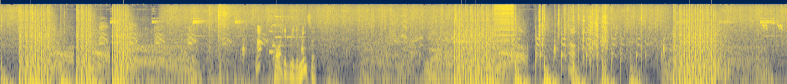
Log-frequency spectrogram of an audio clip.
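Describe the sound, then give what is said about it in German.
Loud, rapid bursts of video game gunfire rattle on and off through the whole stretch, like automatic weapon fire, while a man talks over the shooting. “Ist auf jeden Fall etwas einfacher mit dieser Gun.”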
